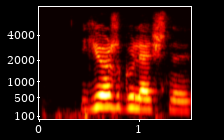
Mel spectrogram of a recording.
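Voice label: "йӧжгылясьны" Komi, female; audio dict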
